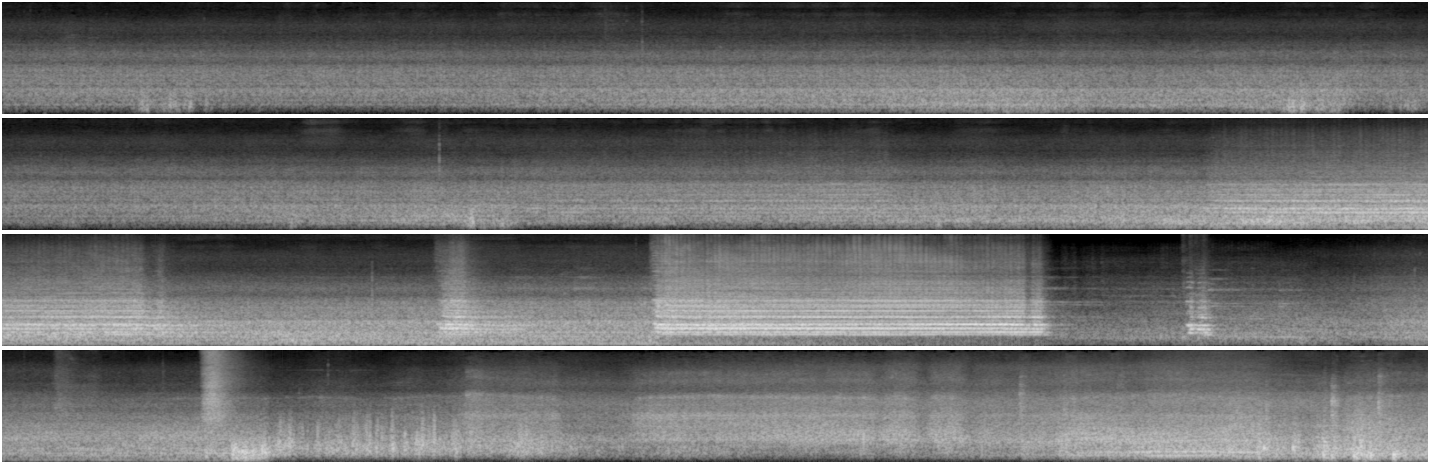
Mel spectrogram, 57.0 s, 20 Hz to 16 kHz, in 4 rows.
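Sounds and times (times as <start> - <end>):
diesel locomotive engine: 0.0 - 57.0
train wheels on rails: 0.0 - 57.0
locomotive horn blasts: 19.7 - 23.3, 26.3 - 30.6, 32.8 - 33.9, 35.0 - 39.2, 40.3 - 40.9.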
